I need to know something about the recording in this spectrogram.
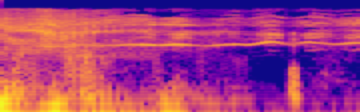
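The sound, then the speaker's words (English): A single weak, tired-sounding horse whinny, thin and drawn out with a slight waver, fading near the end, with a brief low thump and no talking. “That's just like a lazy horse.”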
